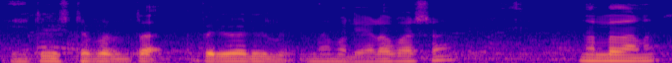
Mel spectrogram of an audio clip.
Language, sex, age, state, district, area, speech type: Malayalam, male, 45-60, Kerala, Idukki, rural, spontaneous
